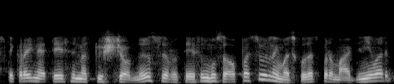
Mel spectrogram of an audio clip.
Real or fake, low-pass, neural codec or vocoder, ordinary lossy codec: fake; 7.2 kHz; codec, 16 kHz, 2 kbps, X-Codec, HuBERT features, trained on LibriSpeech; AAC, 32 kbps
